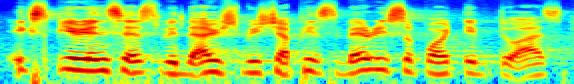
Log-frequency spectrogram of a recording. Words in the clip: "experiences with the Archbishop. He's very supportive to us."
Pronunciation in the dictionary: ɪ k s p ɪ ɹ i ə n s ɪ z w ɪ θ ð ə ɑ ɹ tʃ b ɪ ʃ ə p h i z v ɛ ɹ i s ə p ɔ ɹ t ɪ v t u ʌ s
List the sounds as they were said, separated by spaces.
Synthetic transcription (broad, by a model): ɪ k s p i ɹ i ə n s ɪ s w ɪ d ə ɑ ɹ ʃ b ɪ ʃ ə p h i s v ɛ ɹ i s ə p ɔ ɹ t ɪ v t u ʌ s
